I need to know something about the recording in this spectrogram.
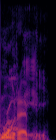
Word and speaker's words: Murabi: And that's I believe that would be pronounced Mu Murabi, Murabi. because like Murabi. it's like the old kingdom of Mu.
